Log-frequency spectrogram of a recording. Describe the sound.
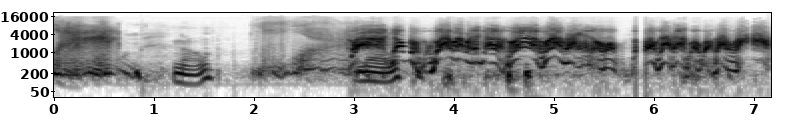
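A voice does a Donald Duck impression, making raspy, garbled quacking noises in a series of loud bursts, with an early pause and then nearly continuous quacky babble toward the end.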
